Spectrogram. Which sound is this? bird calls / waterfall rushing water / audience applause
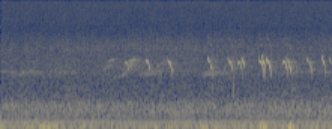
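bird calls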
